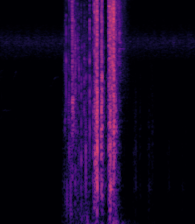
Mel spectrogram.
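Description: A rifle's metal parts click and rattle as it is handled.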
